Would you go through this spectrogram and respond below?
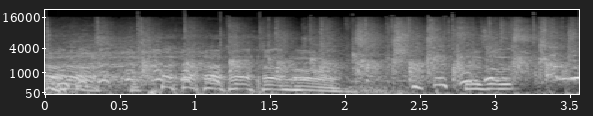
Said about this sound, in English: The loudest applause from the father.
